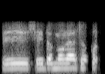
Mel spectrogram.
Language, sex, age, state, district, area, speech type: Odia, male, 30-45, Odisha, Kendujhar, urban, conversation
